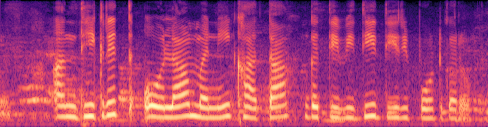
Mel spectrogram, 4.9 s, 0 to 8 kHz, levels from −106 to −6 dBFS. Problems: constant background noise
